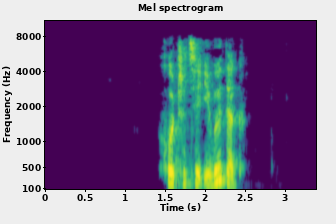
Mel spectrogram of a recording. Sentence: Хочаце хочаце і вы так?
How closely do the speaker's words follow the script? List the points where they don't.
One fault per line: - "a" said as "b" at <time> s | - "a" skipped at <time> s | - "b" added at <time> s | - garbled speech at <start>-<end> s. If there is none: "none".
- "хочаце" skipped at 1.9 s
